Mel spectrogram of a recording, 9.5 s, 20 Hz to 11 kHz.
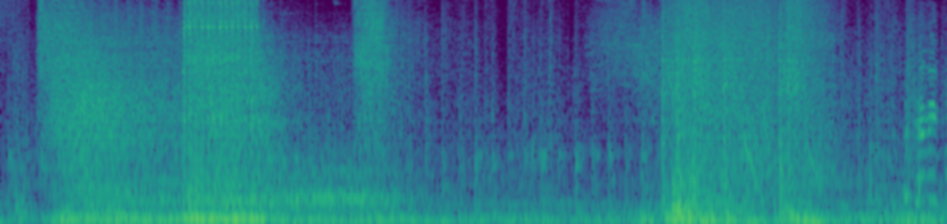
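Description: Heavy ballistic gunfire crackles in the XCOM 2 tactical battle, with bursts of rapid shots and crashing impacts rising and falling over several seconds amid a mix of game noise and indistinct voices.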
